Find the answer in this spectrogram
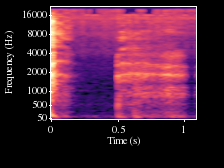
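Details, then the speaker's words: A short sharp burst then a softer breathy trailing sound: an adult man deliberately faking a sneeze, an imitated, not real, sneeze. "Sometimes I would just walk around and fake sneeze so Wendy would bless me, because greater is he that's in her that's in a witch. So I'll just give you a fake sneeze."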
